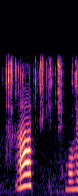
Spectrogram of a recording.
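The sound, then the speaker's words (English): Dice rattle in a cup or hand before a roll of eight dice in a game, a run of quick, bright clicking bursts, with two short voiced murmurs mixed in over the clatter. “But that's the amount of dice you can roll against me.”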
